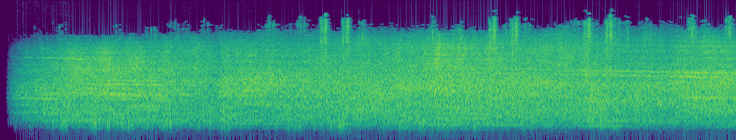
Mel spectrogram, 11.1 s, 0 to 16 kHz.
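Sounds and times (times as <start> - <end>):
jet engine noise: 0.1 - 11.0.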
